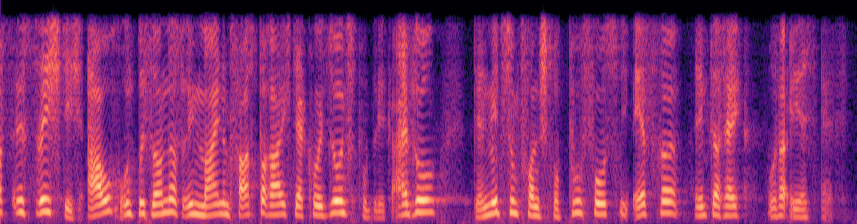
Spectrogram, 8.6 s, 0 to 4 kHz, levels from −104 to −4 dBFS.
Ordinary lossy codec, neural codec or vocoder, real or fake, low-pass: none; codec, 16 kHz, 1 kbps, FunCodec, trained on Chinese and English, 50 frames a second; fake; 3.6 kHz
